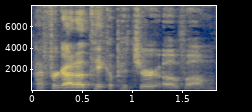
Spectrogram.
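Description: A man's voice: medium pitch, wildly swooping pitch, quick pace, creaky, bright, forceful tone. A man co-hosting a casual comedy podcast, teasing his partner with short interjections. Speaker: podcast co-host.

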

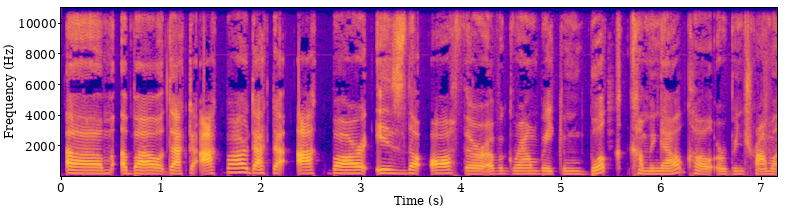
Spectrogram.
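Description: A woman's voice: medium pitch, no echo, studio quality. A woman hosting a community radio morning talk show, chatty and loose, with many fillers and restarts. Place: radio studio.

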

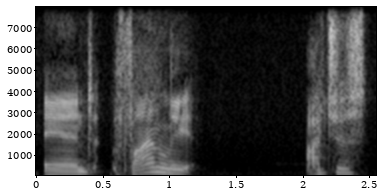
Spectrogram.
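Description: A man's voice: fairly high pitch, slow pace. A young man casually telling a story as an interview guest, acting out quotes with slang and swearing.

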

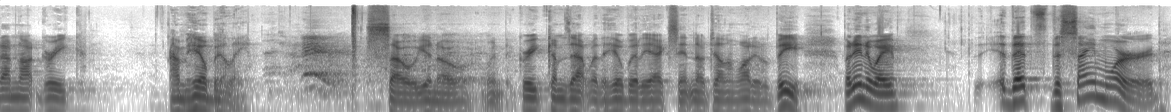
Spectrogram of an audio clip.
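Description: Male preacher, Appalachian accent, unhurried delivery, emphatic stretched words, sermon teaching, long hall reverb. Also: fairly low pitch, fairly bright tone. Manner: deliberate, emphatic phrasing with stretched key words.

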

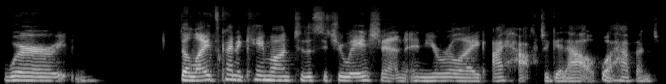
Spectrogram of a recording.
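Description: A woman's voice: on the low side, little pitch movement, measured pace, sharp tone. A woman hosting a casual interview, supportive and giving short replies. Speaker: interview host.

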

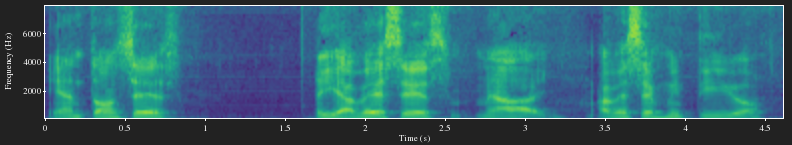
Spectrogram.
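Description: A man from El Salvador telling his faith story on a church podcast, halting and earnest, full of restarts. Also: mid-range voice, fairly even intonation, smooth. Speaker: podcast guest sharing testimony. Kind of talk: casual church podcast talk.

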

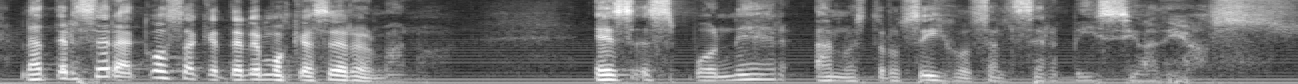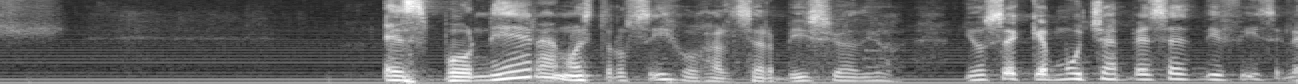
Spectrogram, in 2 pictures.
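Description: A male pastor delivering an impassioned sermon that swings from hushed tones to shouting. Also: a little high, a little hiss or hum.

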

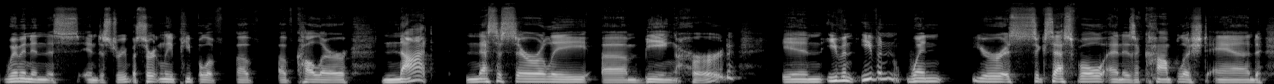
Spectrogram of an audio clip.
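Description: A man's voice: lowish voice, a bit bright, smooth, no echo, studio quality. A man hosting a business podcast, reading a scripted intro and then chatting in a joking, self-deprecating way over a video call from an office. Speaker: podcast host and company founder. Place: office headquarters.

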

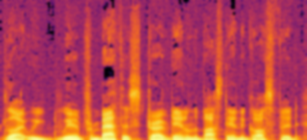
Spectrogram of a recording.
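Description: Male host, Australian accent, low register, dry sound, informal and matey interviewing. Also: steady tone, fairly quick, no echo. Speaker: podcast host. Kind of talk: casual interview chat.

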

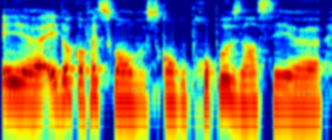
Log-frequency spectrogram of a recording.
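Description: A woman in her twenties from Cameroon, co-hosting a podcast in a chatty, halting way with many fillers. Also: low-pitched, steady tone, dark tone. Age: 20s. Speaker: podcast co-host. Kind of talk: casual podcast chat.

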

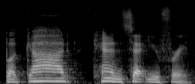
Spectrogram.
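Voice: medium pitch, slow. A church elder preaching earnestly and stressing key points by repeating them. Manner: earnest, emphatic repetition.

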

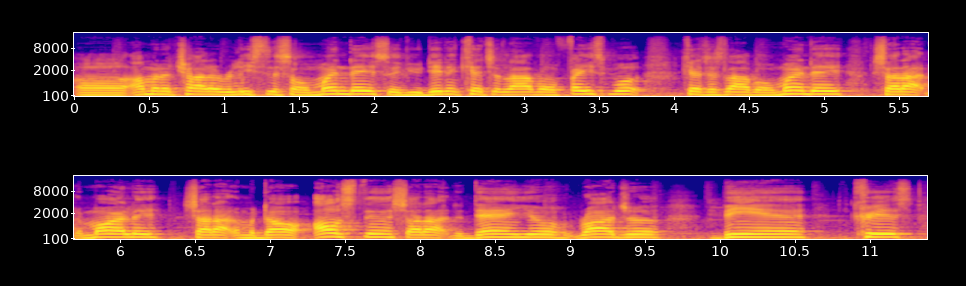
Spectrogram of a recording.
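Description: A man hosting a podcast, talking in a casual, profane and animated monologue. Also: high-pitched. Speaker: podcast host.

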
